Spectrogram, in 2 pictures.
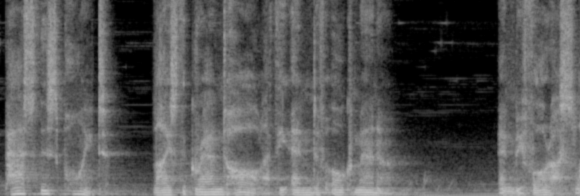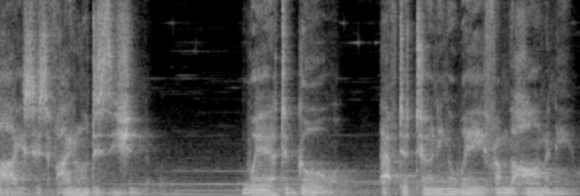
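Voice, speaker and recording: Brooding fantasy-game man: slow, measured, solemn, theatrical; heavy reverb with music underneath. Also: sits low, fairly bright tone. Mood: calm, serious. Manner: grave, deliberate, theatrical delivery. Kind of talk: dramatic video game voice acting. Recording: echoey hall reverb, music behind.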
